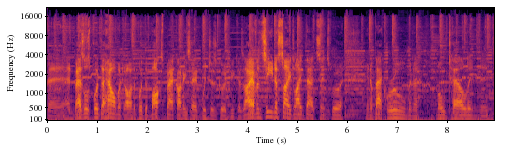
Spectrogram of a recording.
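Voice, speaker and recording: A man narrates a comedy in a gravelly, mid-pitched voice. He rambles sardonically, halting and repeating himself, while loud music plays underneath.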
